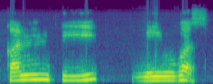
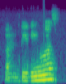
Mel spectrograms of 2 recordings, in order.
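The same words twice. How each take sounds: First: continuous spelt out slowly, part by part; slow syllable-by-syllable. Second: Said in the usual way. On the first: Shown as a demonstration. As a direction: break continuous into slow parts. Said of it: "इसको अस बोलते हैं". (Continuous धीरे-धीरे टुकड़ों में) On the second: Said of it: "तो continuous".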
